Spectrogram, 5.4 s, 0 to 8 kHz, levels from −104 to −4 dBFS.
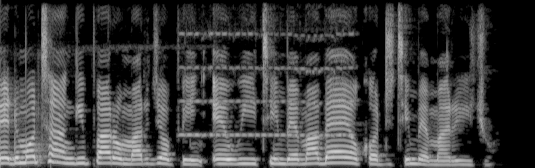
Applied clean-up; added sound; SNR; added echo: classical method spectral subtraction.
